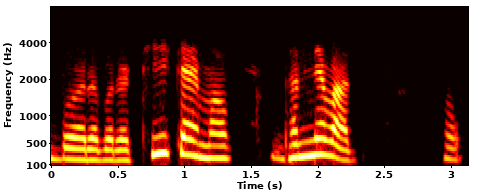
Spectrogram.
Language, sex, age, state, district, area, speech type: Marathi, female, 30-45, Maharashtra, Nagpur, urban, conversation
